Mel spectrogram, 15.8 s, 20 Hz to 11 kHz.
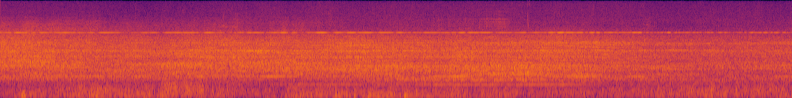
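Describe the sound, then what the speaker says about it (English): An Embraer 175 jet airliner roaring on takeoff at Amsterdam Schiphol Airport, a steady, loud broadband engine rumble with a faint whine, continuous and unbroken for the whole stretch. "Now, we are going to see a departure over here. You can clearly hear it."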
